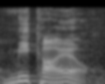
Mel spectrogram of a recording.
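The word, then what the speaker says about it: מיכאל: Mikael. Mikael. You know, if you know any Michaels, you're pronouncing the name wrong. Si usted lo pronuncia así, at least in Hebrew, Michael is Mikael.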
